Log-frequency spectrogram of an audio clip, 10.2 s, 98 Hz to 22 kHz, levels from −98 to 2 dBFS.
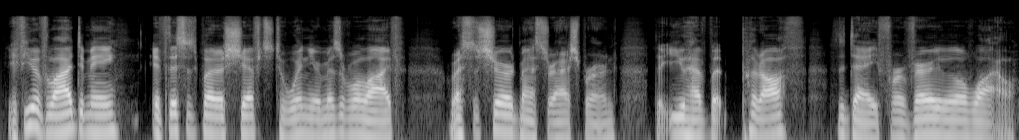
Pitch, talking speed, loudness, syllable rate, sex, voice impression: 115 Hz, 200 wpm, -20 LUFS, 5.3 syllables/s, male, masculine, adult-like, thick, tensed, slightly hard, slightly muffled, raspy, cool, intellectual, calm, reassuring, wild, lively, modest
